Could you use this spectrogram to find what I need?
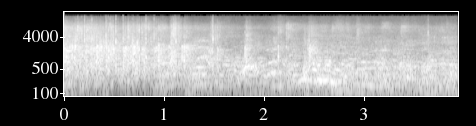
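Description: Young girls shout and chatter nearby.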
